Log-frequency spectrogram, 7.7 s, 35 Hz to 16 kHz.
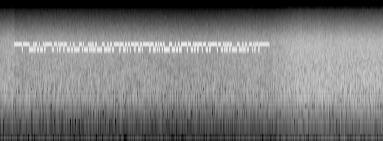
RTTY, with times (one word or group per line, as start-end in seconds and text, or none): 1.0-1.3 CQ
1.5-2.1 TEST
2.2-3.4 VU7UFT
3.6-4.8 VU7UFT
4.9-5.2 CQ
